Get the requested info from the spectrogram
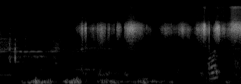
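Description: An enamel cup scooping and scraping through wet fruit pulp in a wooden mortar. Quiet at first, then hissy scrapes start a little under a second in, with soft knocks beneath.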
